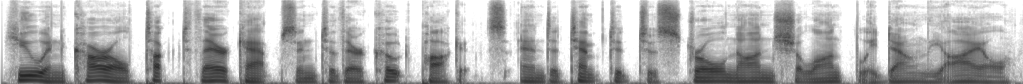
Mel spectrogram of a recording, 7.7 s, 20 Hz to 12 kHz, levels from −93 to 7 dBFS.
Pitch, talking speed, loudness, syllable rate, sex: 95 Hz, 140 wpm, -20 LUFS, 3.7 syllables/s, male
